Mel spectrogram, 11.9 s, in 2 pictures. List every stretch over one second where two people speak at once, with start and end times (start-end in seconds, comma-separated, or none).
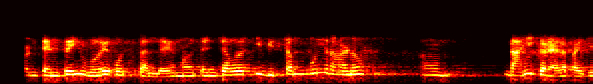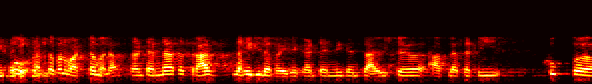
none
